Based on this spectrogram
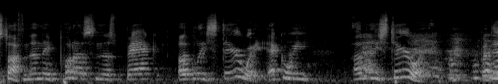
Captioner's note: audience laughs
